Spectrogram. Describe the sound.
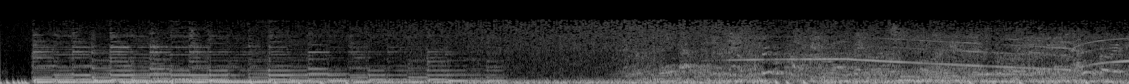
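An emergency vehicle siren wails, its tone sweeping up and down over dense low rumbling noise after a few seconds of steady tones.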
